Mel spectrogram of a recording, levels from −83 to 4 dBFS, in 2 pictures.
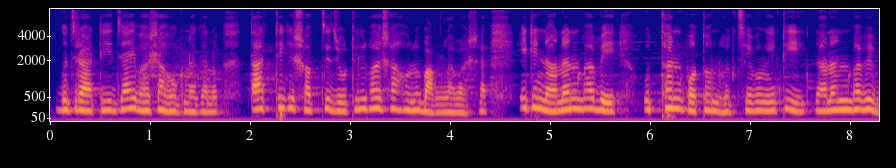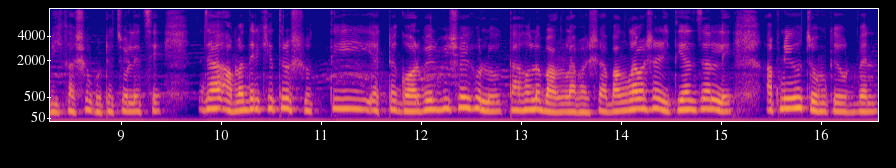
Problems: background conversations at intervals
